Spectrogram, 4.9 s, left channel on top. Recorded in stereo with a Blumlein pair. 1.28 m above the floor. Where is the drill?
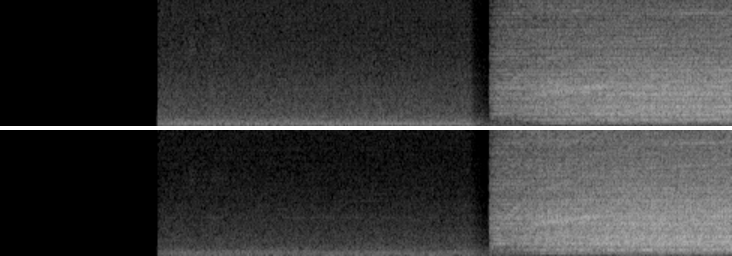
20° right, 0.7 m.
